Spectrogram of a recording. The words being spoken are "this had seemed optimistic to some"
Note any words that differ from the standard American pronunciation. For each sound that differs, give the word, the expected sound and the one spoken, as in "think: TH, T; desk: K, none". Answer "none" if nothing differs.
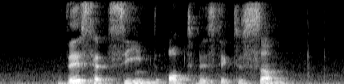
none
